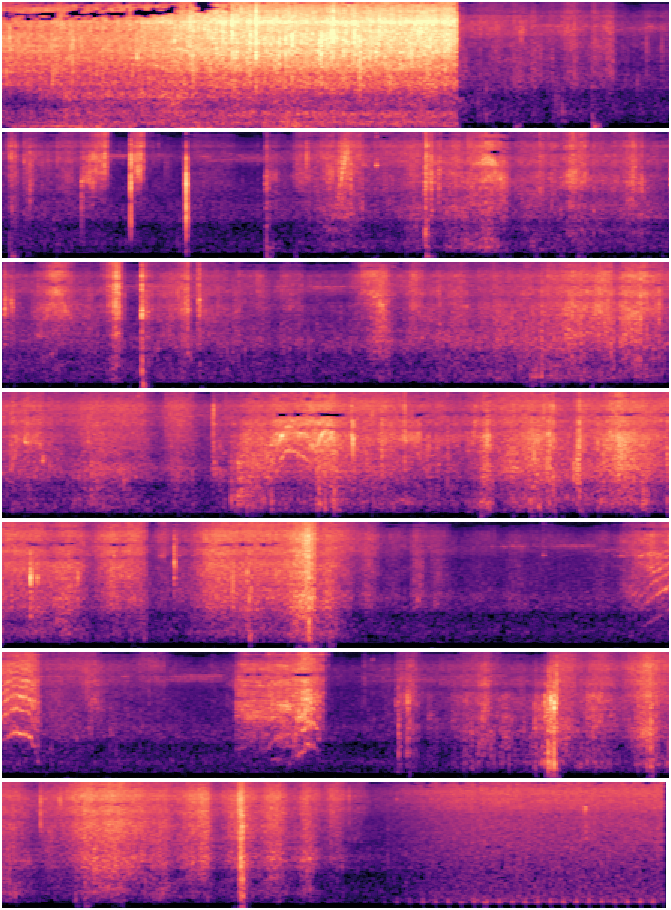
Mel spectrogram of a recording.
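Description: A steady hiss for about the first three seconds. It cuts off, and then comes a string of short rasping zips and rustles of nylon fabric, on and off: a hammock's mosquito-net zipper being pulled and the hammock fabric shifting as someone settles into it.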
